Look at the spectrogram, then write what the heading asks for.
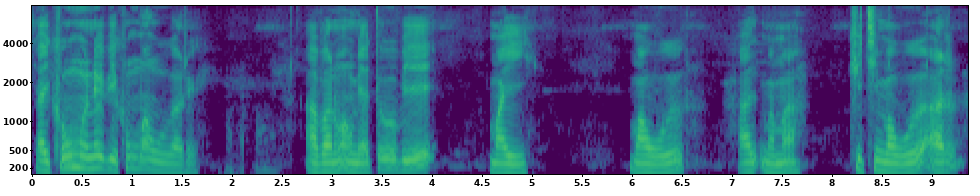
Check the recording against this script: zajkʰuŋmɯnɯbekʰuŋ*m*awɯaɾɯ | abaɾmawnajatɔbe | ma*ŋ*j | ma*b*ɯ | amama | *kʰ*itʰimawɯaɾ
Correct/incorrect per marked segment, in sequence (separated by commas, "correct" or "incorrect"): correct, incorrect, incorrect, correct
